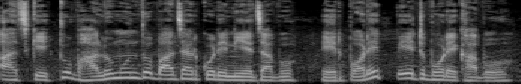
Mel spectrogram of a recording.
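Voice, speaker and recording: A man playing an excitable, cheerful village husband and food seller in a cartoon folk tale, with exclamatory, folksy speech. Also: medium pitch, moderate pace, lightly acted. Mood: grumbling. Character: cheerful, excitable village husband turned rice-hotel owner.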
